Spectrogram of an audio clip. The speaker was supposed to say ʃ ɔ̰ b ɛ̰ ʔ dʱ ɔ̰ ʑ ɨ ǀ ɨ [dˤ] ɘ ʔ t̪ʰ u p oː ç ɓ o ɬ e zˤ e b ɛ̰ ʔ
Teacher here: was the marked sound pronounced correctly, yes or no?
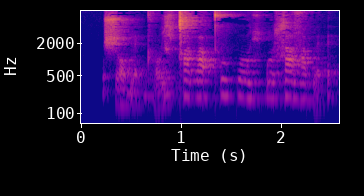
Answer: no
